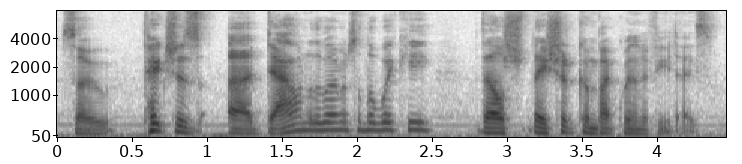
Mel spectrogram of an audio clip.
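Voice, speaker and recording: A man's voice: medium pitch, sing-song, fast talker, vocal fry. A man hosting a gaming livestream, chatting casually in a polite, hesitant way. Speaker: livestream host, VTuber. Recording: faint background noise.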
